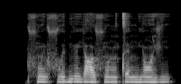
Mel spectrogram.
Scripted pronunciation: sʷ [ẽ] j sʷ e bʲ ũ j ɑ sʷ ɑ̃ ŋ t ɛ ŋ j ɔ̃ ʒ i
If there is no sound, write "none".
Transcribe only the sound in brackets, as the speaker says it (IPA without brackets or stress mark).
ẽ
